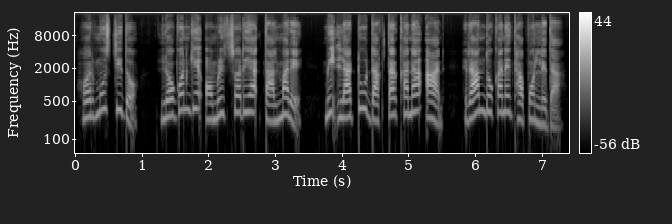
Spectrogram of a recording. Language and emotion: Santali, neutral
